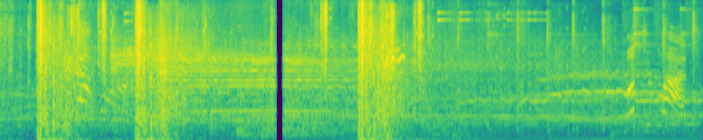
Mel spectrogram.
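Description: Rifle shots at rabbits in Red Dead Redemption, three sharp loud cracks spaced about a second or two apart with lingering echo, over outdoor ambience and faint hoofbeats, with a voice speaking between shots.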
